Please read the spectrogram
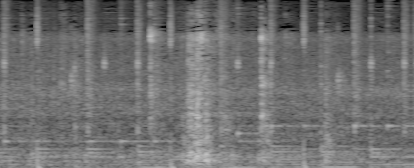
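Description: Background music with tonal chords and a light percussive beat.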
